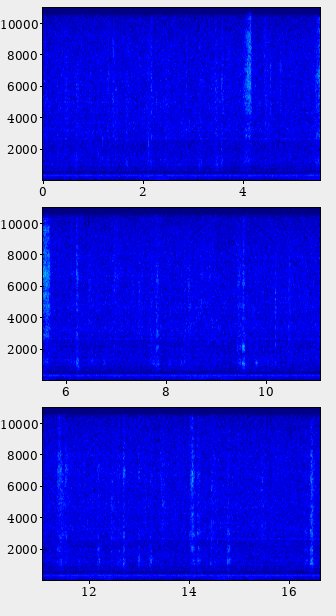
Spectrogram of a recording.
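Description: Faint scratching and ticking of a pen writing on paper, in short irregular strokes, over a steady low hum.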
